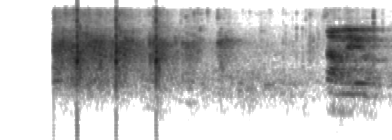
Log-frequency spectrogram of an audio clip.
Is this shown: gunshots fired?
no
